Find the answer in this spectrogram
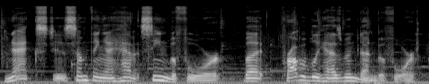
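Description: A man's voice: a little high, big pitch swings, normal speed, vocal fry. A man in his thirties, a channel host, narrating a woodworking build in a plain, practical and self-deprecating way. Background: soft guitar music.

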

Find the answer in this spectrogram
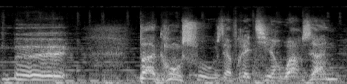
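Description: A man's voice: sits high, slow, creaky, over music, exaggerated voice. A man voicing an old, forgetful, easygoing talking elephant in a French cartoon dub. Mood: easygoing, gossipy.

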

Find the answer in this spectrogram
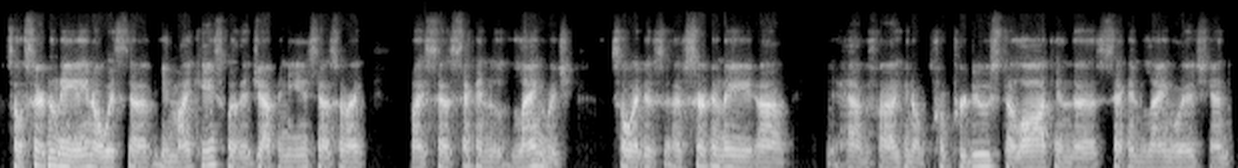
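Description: An older man presents over a video call. His voice sounds very bright and forward, and he talks in halting phrases full of fillers and restarts. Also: mid-range voice, steady tone, low-quality recording. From United States. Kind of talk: webinar presentation.

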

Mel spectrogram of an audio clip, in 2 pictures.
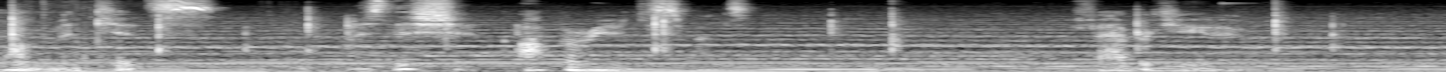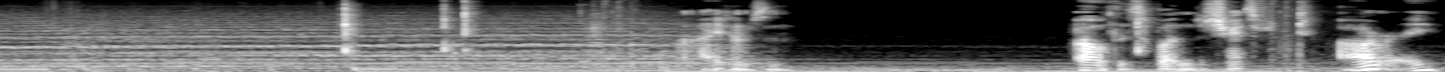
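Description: A man's voice: medium pitch, very animated, moderate pace, creaky, long pauses, loud music behind the voice. A man playing a feisty, foul-mouthed werewolf boyfriend who mutters sarcastic commentary while gaming. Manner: sarcastic, profane, muttering to himself. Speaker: gamer playing a scary game. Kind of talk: roleplay audio gameplay commentary, muttering.

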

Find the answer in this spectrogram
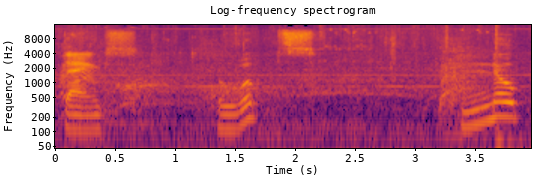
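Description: Slow-talking young man rambling over gameplay. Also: medium pitch, very animated. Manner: rambling, self-mocking, talks to the game. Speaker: gameplay commentator. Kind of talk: casual gameplay commentary. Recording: noisy game audio behind.

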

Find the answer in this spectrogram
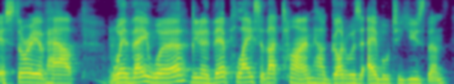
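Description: A man's voice: fairly high pitch, fairly bright tone. A young man speaking as a pastor, introducing a message in a conversational way. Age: 20s to 30s. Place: indoor stage before a large screen.

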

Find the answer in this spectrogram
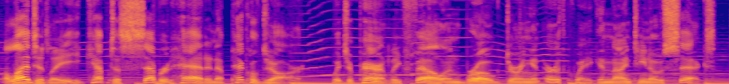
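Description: A man's voice: lowish voice, expressive, moderate pace, hardly any pauses, faint music behind. A man hosting a history podcast, reading scripted narration in a wry storytelling manner.

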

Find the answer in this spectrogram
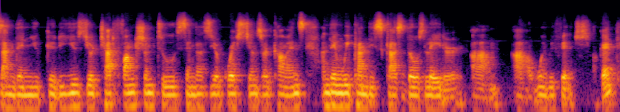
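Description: A man, an associate professor, introducing himself and colleagues on a video call, hesitant with many fillers. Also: on the low side. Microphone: laptop webcam video call.

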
